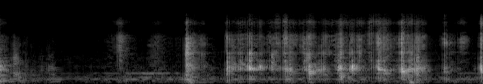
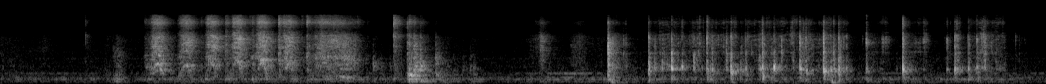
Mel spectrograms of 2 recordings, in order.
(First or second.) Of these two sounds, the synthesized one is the first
